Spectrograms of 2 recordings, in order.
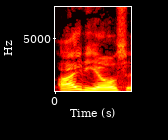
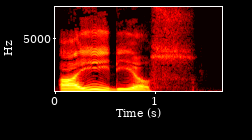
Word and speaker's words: aidios: So instead of idios, it's aidios. Each vowel is pronounced separately in the front.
